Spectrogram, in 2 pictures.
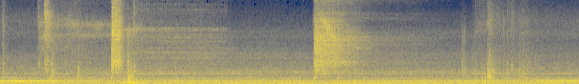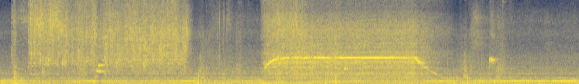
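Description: Steady hum of a rail car, with a knock about two seconds in. About halfway through, the sink faucet runs briefly. Then the hand dryer blows for about three seconds, its motor whine rising as it starts and falling away as it stops.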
